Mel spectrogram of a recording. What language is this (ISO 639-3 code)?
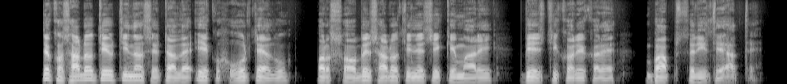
kfx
